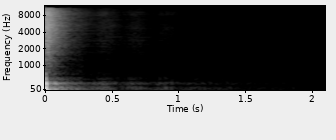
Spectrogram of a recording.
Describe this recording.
D85 Conga Mid-bounce-1
Raw sample of isolated drum sound without any alteration nor normalization.
Drums, Organ, YamahaD-85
